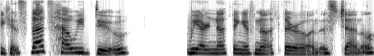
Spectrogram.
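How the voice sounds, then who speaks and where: The voice has a bright, sharp tone and ordinary pitch variation. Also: woman, medium pitch for a woman, dry, close sound with no echo. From Mexican heritage, raised outside Mexico. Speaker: streamer. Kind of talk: casual live-stream commentary. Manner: fast; animated.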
